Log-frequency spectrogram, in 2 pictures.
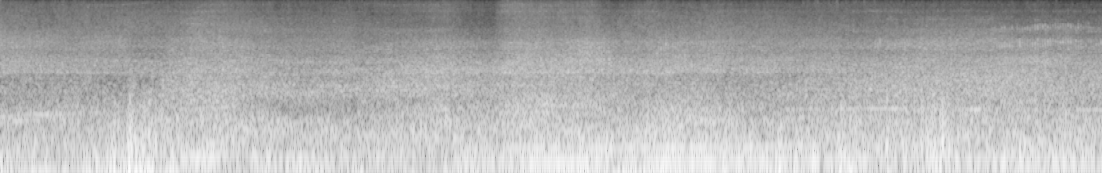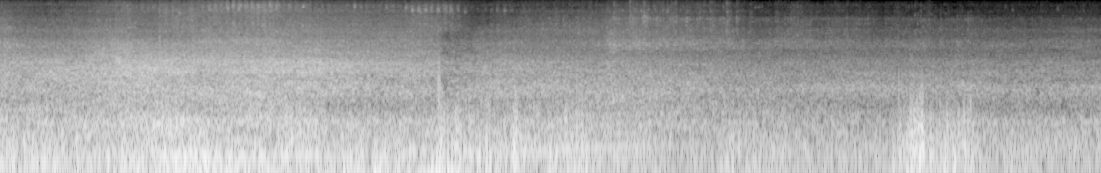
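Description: Wind blows into the microphone outdoors.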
